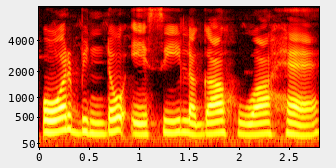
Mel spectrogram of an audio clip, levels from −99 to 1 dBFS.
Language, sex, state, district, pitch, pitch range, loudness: Hindi, female, Punjab, Pathankot, 200 Hz, 190-220 Hz, -15 LUFS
